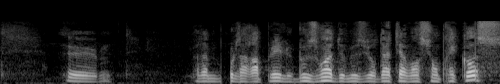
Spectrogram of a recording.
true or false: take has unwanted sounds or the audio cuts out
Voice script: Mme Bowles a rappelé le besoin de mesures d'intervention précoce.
true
